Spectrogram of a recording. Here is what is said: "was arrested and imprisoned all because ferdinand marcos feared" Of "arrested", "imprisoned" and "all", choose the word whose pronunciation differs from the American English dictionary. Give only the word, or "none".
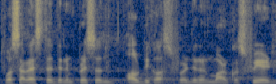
imprisoned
